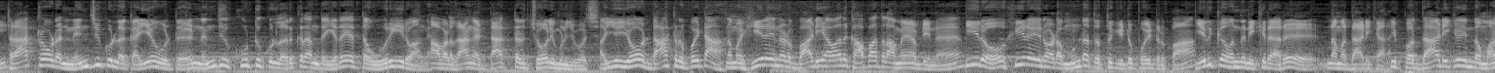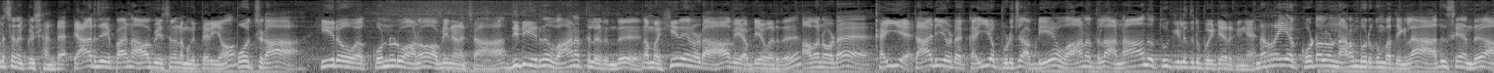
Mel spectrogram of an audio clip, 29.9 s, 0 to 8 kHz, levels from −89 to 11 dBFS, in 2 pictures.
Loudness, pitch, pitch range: -14 LUFS, 155 Hz, 135-190 Hz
